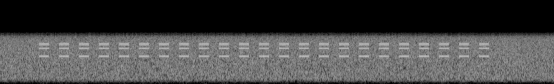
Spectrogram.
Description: Telephone call progress tone (North American plan), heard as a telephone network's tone, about 1400, 2050, 2450, 2600 Hz, 0.1 s on and 0.1 s off, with phone line noise. Off-hook warning tone.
